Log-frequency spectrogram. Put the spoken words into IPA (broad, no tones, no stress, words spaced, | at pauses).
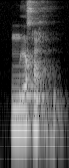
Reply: mɨχõxṳ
